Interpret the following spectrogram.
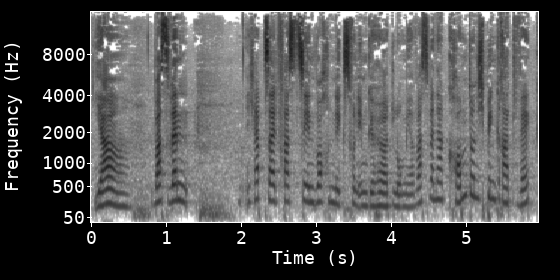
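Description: Woman voicing a blunt, stubborn hard-drinking heroine, fairly high. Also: normal speed, fairly bright tone, a little hiss or hum, close to an everyday voice. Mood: anguished. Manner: blunt, defiant, colloquial.

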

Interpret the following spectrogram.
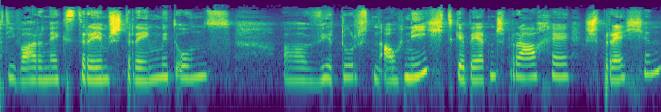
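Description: Swiss woman speaking deliberately, somewhat high. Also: a little hiss or hum. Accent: Swiss German. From Switzerland. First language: Swiss German Sign Language. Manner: measured, deliberate speech with frequent hesitations. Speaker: guest speaker at a book fair event. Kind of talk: personal storytelling to an audience.

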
